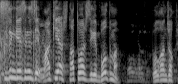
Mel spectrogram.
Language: Kazakh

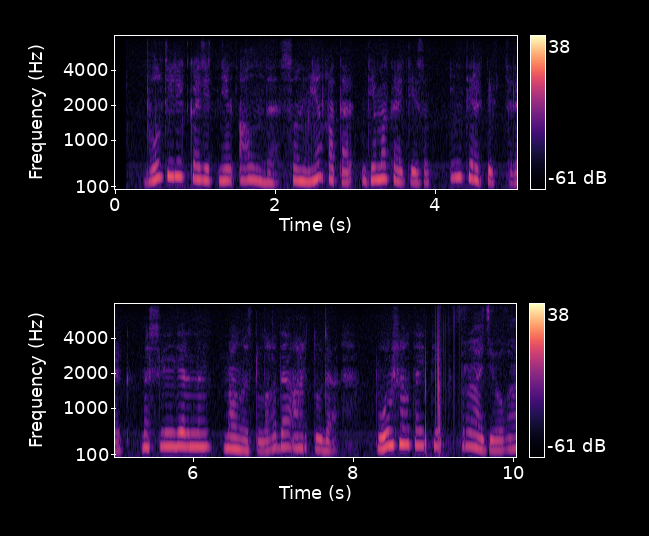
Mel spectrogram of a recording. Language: Kazakh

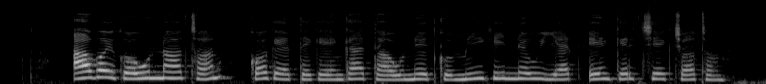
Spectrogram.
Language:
Kalenjin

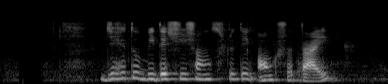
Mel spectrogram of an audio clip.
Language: Bangla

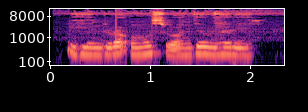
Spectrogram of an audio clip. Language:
Kinyarwanda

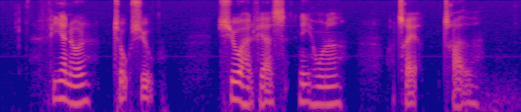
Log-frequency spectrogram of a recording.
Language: Danish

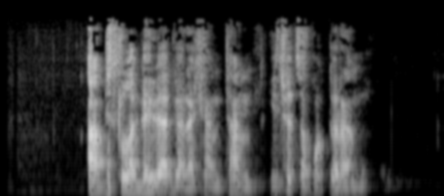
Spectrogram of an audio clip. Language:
Abkhazian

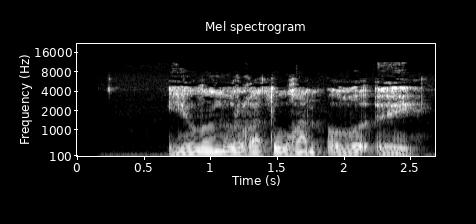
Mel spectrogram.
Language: Bashkir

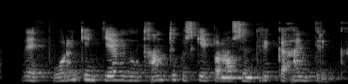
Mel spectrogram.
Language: Icelandic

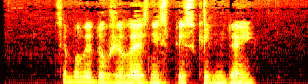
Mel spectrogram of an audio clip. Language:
Ukrainian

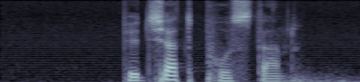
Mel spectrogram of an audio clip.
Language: Norwegian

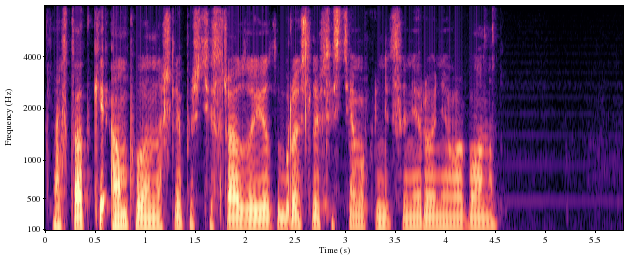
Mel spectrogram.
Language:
Russian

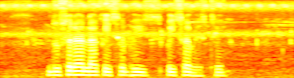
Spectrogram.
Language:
Chhattisgarhi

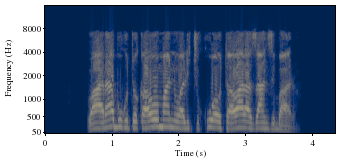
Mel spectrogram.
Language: Swahili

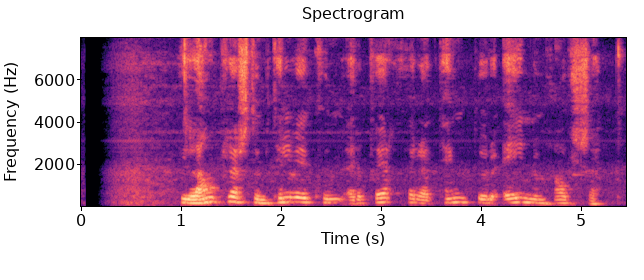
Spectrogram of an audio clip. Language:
Icelandic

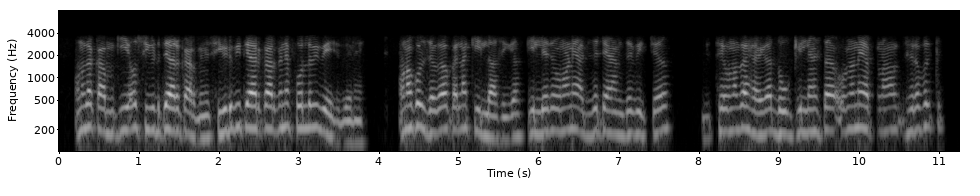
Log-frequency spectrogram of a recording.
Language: Punjabi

